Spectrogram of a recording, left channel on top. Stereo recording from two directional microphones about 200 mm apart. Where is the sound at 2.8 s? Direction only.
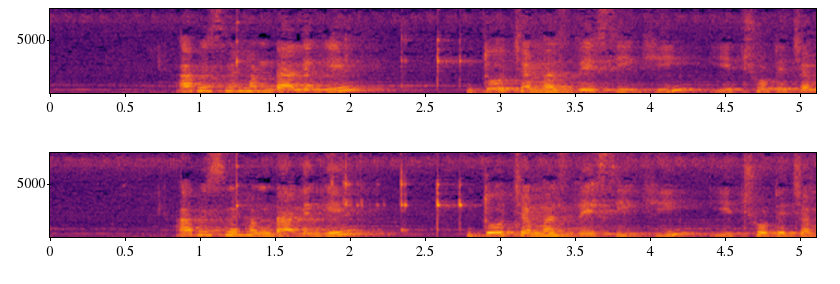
25° right (ahead or behind).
